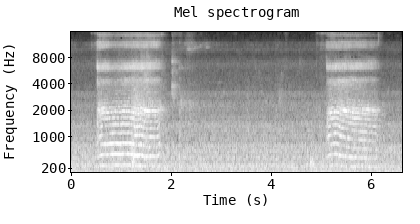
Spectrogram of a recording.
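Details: Indoor rescue cat from a collapsed 50-cat household, nose always a little blocked, snoring loudly in its sleep. Two beeping, reedy, whistled snores last about a second each, with three quiet seconds between them.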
